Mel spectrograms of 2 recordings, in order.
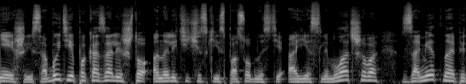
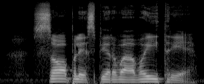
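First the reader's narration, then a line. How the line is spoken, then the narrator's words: Grumbling command. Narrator (Russian): проворчал ВВ и скомандовал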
